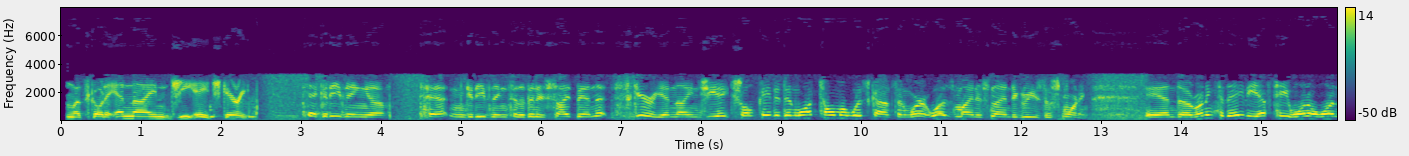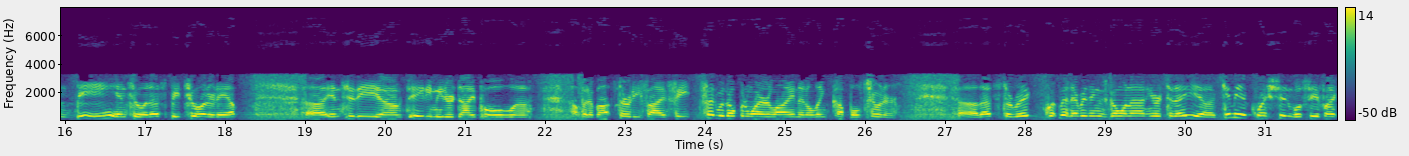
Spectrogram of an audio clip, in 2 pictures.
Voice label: Yaesu FT-101B & SB-200 Amp; Near Wautoma, Wi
